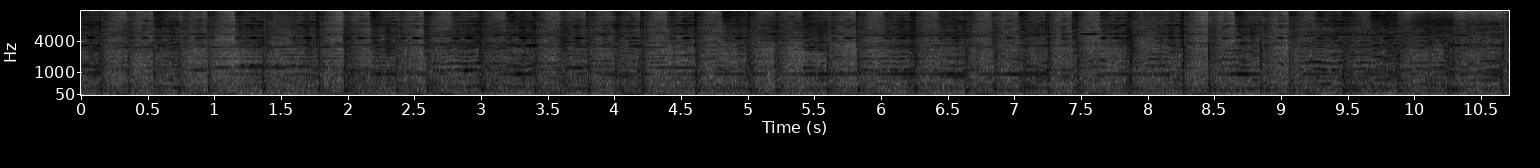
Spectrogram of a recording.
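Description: Festive traditional-style music driven by a fast, steady beat on large bass drums, with a held melodic note running over it.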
